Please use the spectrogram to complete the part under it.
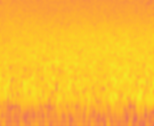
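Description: Birds call overhead.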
